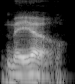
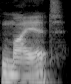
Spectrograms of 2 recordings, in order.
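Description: First: The surname is said in a French way. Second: The surname is said in a Midwestern American way. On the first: This is how people from France say it. "Or if you're from France" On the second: This is how people from Wisconsin or Minnesota say it. "Unless it you're from Wisconsin or Minnesota"

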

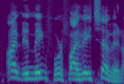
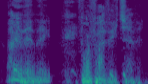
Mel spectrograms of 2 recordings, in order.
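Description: First: It is said in a normal voice. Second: It is said in a Batman impression voice.

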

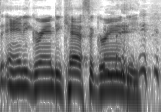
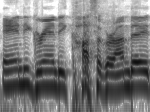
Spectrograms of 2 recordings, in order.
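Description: First: Casagrande is said to rhyme with Grandy. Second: Casagrande is said without rhyming with Grandy. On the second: "it doesn't work if you pronounce it correctly"

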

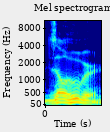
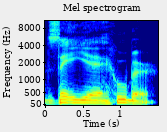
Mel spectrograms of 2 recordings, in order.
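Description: First: The name is said with a German-sounding pronunciation. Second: The name is said with a Spanish-sounding pronunciation. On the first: This is how the name's owner says it. The speaker calls it right. "He pronounced it Zellhuber" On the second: This is not how the name's owner says it. The speaker calls it wrong. "not Zellhuber"

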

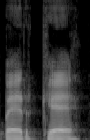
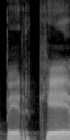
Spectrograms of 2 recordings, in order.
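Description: First: The final e vowel is open. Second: The final e vowel is closed. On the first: This is how the speaker naturally talks. "ma dico perché" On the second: This is the standard pronunciation. "Non dico perché"

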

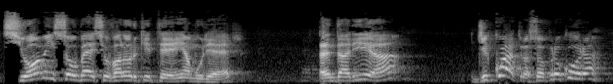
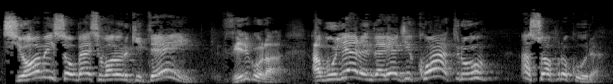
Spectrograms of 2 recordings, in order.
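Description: First: There is no pause right after 'tem'. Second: There is a pause right after 'tem'.

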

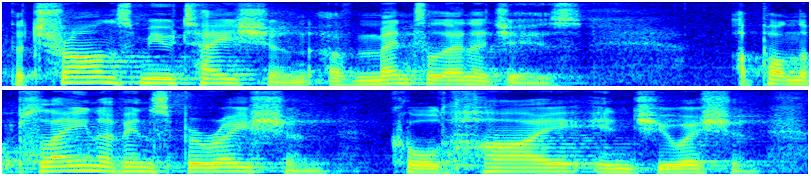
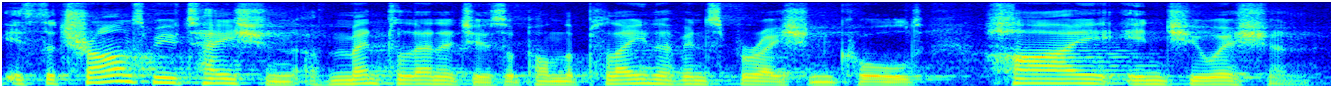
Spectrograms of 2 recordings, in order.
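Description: First: It is said slowly. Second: It is said at a normal pace.

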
